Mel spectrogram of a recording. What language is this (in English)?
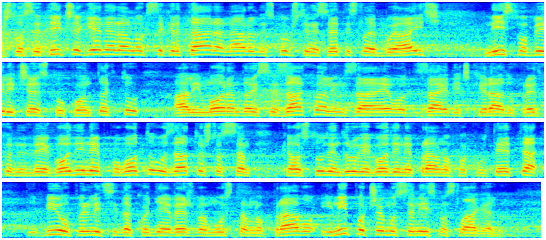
Serbian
